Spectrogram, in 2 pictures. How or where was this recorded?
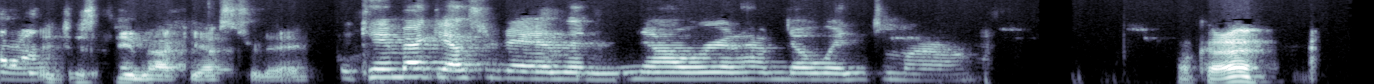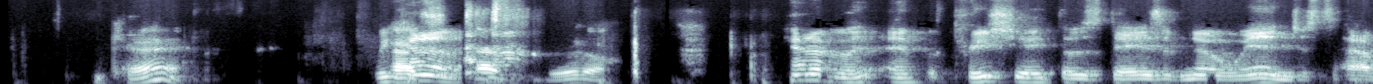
video call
